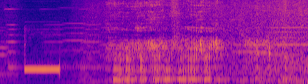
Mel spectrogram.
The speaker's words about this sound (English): You have reached the Horse Radio Network voicemail line. Please leave your voicemail after the tone.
